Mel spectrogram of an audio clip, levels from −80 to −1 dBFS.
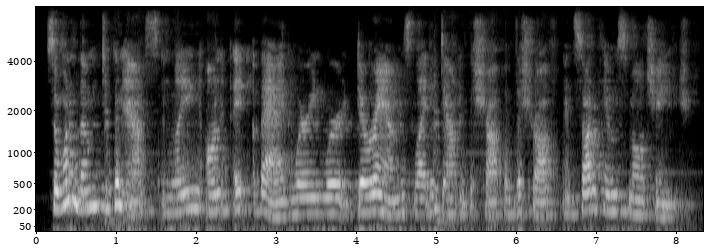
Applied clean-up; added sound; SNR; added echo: neural separator model SepFormer DNS4.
